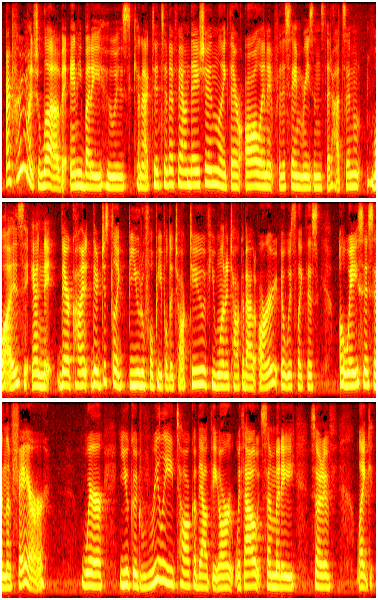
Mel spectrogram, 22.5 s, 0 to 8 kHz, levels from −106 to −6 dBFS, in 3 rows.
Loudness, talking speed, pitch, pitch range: -22 LUFS, 165 wpm, 190 Hz, 175-210 Hz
